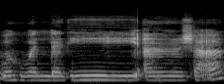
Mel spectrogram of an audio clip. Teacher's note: this is going to be a noon sound that has إخفاء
